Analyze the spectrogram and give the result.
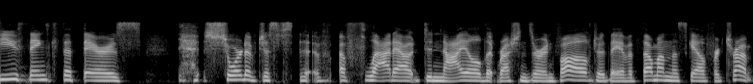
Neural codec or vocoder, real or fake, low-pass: none; real; 7.2 kHz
